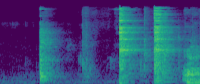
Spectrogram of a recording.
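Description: A spoon clinking against a bowl, about four sharp clinks, as a big spoonful of cocoa powder is scooped and added.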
